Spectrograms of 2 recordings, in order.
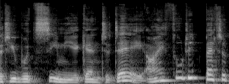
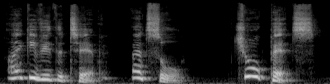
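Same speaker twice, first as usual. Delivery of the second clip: much higher, breezy know-it-all son; cocky young son; 10 semitones higher than usual. Acted. Son airily tipping his father on chalk pits, much higher voice. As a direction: toss off the tip like a smug young swell. Son Lupin repeats the tip.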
